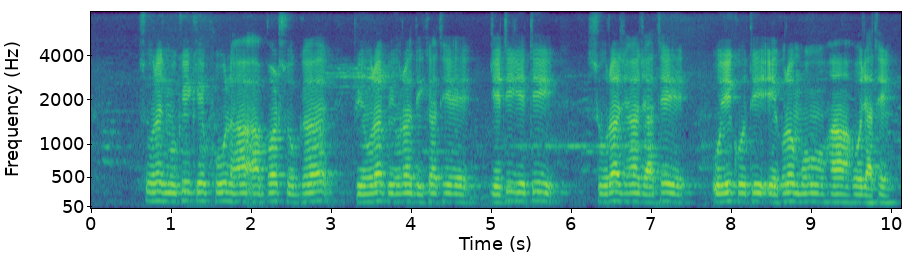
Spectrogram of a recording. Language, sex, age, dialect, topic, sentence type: Chhattisgarhi, male, 18-24, Western/Budati/Khatahi, agriculture, statement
